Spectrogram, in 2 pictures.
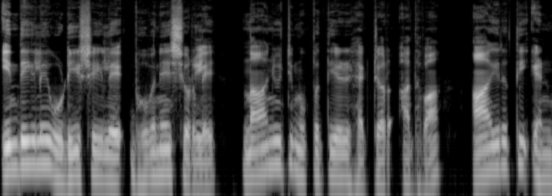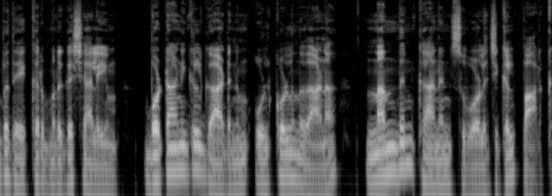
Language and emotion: Malayalam, neutral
